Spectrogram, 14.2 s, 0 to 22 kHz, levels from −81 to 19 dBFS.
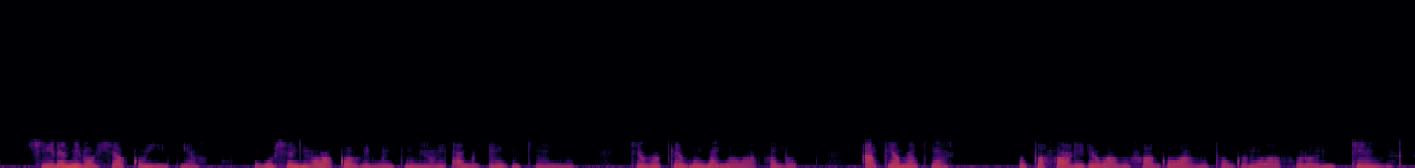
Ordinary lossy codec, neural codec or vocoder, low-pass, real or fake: none; autoencoder, 22.05 kHz, a latent of 192 numbers a frame, VITS, trained on many speakers; 3.6 kHz; fake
